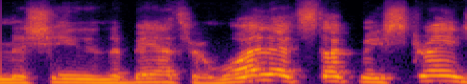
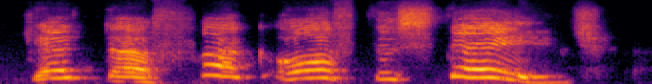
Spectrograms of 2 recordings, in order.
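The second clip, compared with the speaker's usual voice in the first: put-on very high, shrill, drawn-out, top-of-the-lungs yell; 13 semitones higher, 5 dB louder than usual. Retelling a heckler at the back of a bar: imitating a woman shouting. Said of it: "she said it ten times at the top of her voice".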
